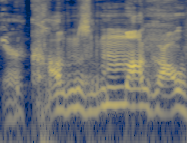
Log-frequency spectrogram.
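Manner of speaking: slow, drawn-out movie line; slow movie quote voice. Retold or imitated. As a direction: drag out the quote slowly.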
